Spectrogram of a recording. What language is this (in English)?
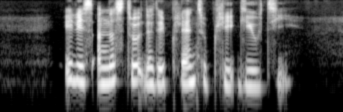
English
